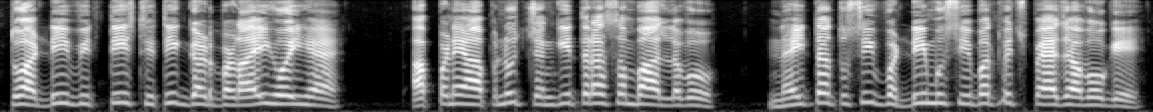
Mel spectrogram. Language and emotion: Punjabi, angry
